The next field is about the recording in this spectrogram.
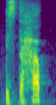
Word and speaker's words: استحق: طيب استحى استحق، طبعا استحق ايه؟ استحق واستحق عليهم الاثنين. اخد بالي من ايه؟ من ترقيق الحاء وعدم تفخيمها.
